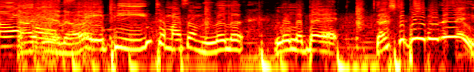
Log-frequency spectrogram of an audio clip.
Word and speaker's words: Lilibet: No, it's Lilibet. It's Lilibeth. Look it up. That's not how you pronounce it. I don't care how it's spelled. Okay, but nevertheless, Lilibet. the baby's name is Lilibet after. It's Lilibeth. There's no H in there.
